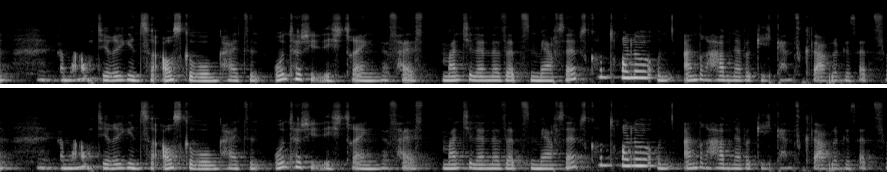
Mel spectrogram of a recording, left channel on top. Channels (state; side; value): normal; both; correlation 0.84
